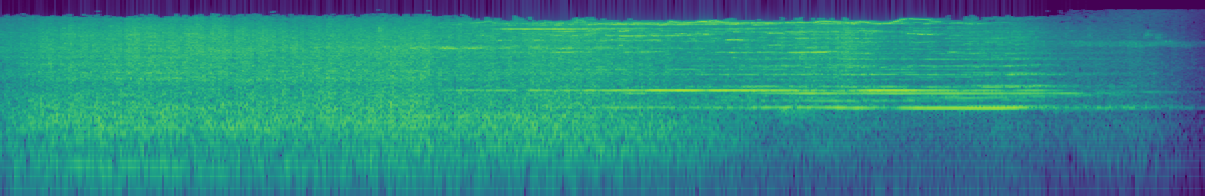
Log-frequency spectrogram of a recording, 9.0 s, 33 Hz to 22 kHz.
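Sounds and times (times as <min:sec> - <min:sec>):
passenger train rumbling on rails: 0:00.0 - 0:09.0
passenger train wheels squealing: 0:02.9 - 0:09.0.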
